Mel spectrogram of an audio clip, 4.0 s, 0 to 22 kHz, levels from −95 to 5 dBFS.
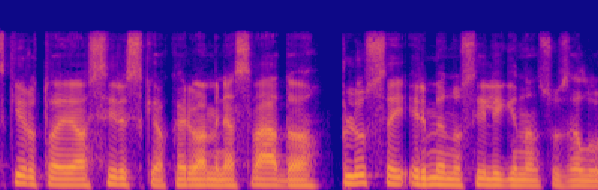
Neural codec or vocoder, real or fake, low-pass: none; real; 10.8 kHz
